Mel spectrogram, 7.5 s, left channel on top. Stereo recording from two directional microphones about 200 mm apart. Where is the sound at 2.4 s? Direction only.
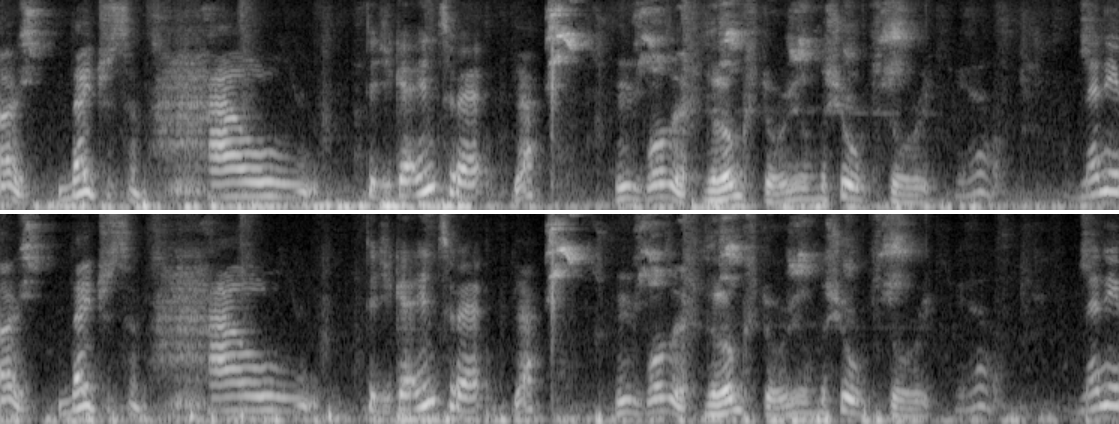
30° right (ahead or behind).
